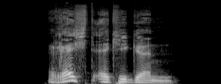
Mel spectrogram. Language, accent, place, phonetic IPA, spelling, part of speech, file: German, Germany, Berlin, [ˈʁɛçtʔɛkɪɡn̩], rechteckigen, adjective, De-rechteckigen.ogg
- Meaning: inflection of rechteckig: 1. strong genitive masculine/neuter singular 2. weak/mixed genitive/dative all-gender singular 3. strong/weak/mixed accusative masculine singular 4. strong dative plural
